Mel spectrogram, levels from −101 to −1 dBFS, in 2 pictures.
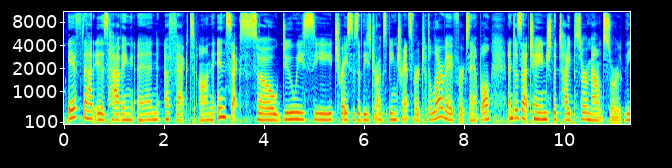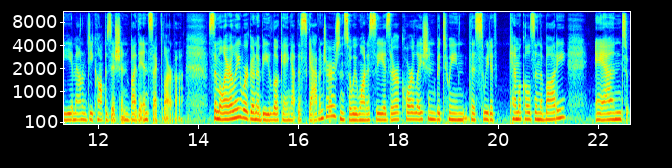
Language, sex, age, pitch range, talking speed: English, female, 30-49, 175-200 Hz, 185 wpm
